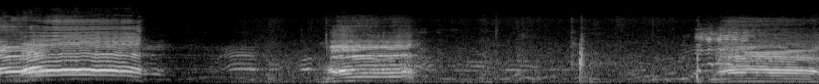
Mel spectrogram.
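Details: Sheep bleats: a long wavering cry, a second drawn-out bleat after a pause filled with softer, fainter bleating, and a third loud bleat at the close.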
